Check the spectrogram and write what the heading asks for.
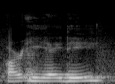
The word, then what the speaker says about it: read: call your attention to, the word read, R-E-A-D, the past tense is read, R-E-A-D. The spelling is the same, but we pronounce the past tense differently than the present tense. And the only way we know which is present tense and which is past tense, because the words are spelled the same, is by context.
